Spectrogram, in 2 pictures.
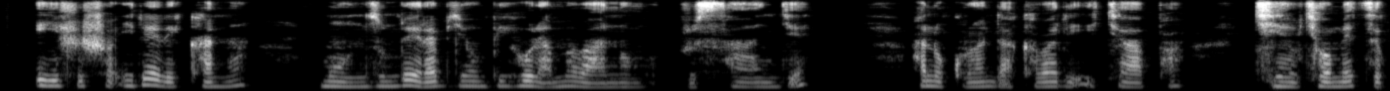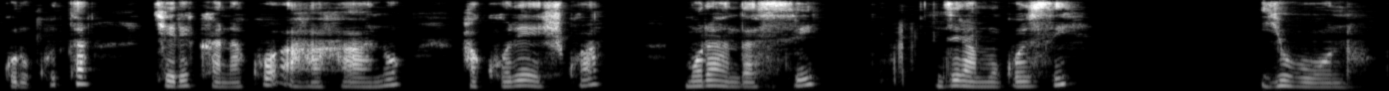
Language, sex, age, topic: Kinyarwanda, female, 18-24, government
